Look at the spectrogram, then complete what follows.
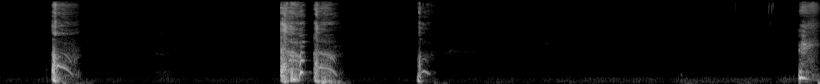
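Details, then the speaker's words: Five loud, sharp, dry single coughs, two close together, separated by quiet pauses, from a person with allergies; the cat Shiro dislikes the coughing. "Shiro. You might annoying, oh, I'm sorry, honey. I'll try to keep the coughing down low."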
